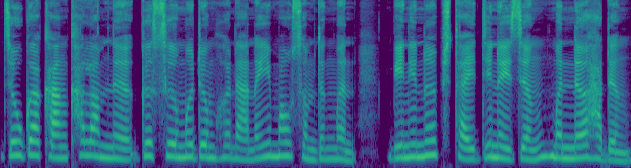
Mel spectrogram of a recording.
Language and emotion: Bodo, neutral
